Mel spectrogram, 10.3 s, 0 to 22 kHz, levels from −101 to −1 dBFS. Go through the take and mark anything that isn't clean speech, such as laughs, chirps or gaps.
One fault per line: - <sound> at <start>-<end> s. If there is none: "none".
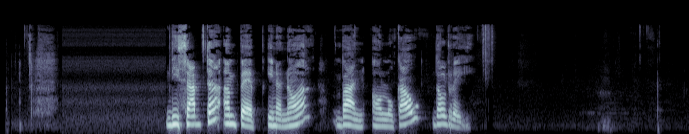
none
